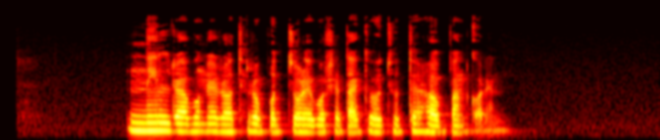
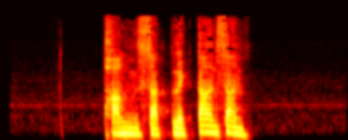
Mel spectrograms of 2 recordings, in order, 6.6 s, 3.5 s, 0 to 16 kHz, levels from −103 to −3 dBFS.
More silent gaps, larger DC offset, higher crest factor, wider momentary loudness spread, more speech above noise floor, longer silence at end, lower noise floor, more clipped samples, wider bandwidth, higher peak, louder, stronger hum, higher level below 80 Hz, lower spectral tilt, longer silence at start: neither; neither; about the same, 20 dB vs 20 dB; about the same, 10 LU vs 10 LU; about the same, 55 dB vs 57 dB; first, 1.65 s vs 1 s; about the same, -80 dBFS vs -77 dBFS; neither; second, 9 kHz vs 11.5 kHz; second, -8 dBFS vs -4 dBFS; second, -26 LUFS vs -22 LUFS; neither; second, -76 dBFS vs -52 dBFS; first, -7.5 dB/octave vs -6 dB/octave; first, 1.3 s vs 1.05 s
